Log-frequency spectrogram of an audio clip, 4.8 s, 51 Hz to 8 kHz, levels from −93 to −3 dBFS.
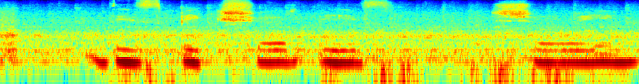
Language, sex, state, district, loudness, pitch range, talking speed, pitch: English, female, Andhra Pradesh, Sri Satya Sai, -14 LUFS, 195-205 Hz, 60 wpm, 200 Hz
